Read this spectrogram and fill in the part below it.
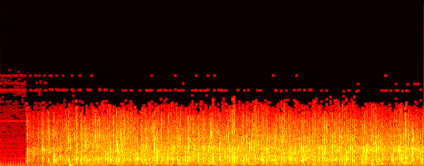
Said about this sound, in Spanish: Dale un aplauso.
